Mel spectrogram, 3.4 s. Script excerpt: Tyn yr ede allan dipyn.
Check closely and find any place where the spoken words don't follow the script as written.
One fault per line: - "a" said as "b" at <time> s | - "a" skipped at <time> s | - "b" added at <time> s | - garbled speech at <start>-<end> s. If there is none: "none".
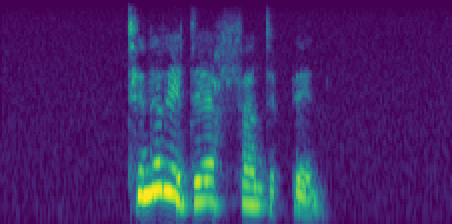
none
